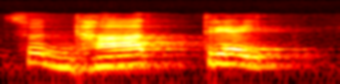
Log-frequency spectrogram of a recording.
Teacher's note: it is tr not tra, so it is only half t and r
